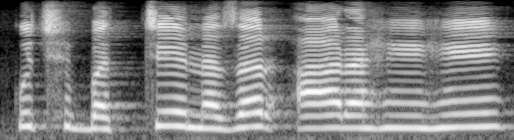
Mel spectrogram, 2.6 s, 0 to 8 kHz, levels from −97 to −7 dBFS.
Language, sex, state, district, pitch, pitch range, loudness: Hindi, female, Madhya Pradesh, Bhopal, 270 Hz, 260-290 Hz, -12 LUFS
